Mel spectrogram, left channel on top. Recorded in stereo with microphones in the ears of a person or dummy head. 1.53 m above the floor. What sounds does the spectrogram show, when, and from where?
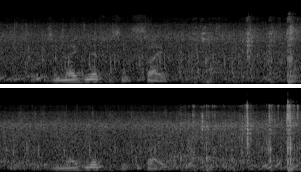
0.3 s a man speaking: 80° left, 2 m
1.8 s a crack: 40° right (ahead or behind), 3 m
